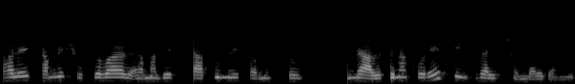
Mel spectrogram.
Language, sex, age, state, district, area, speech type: Bengali, male, 45-60, West Bengal, South 24 Parganas, rural, conversation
